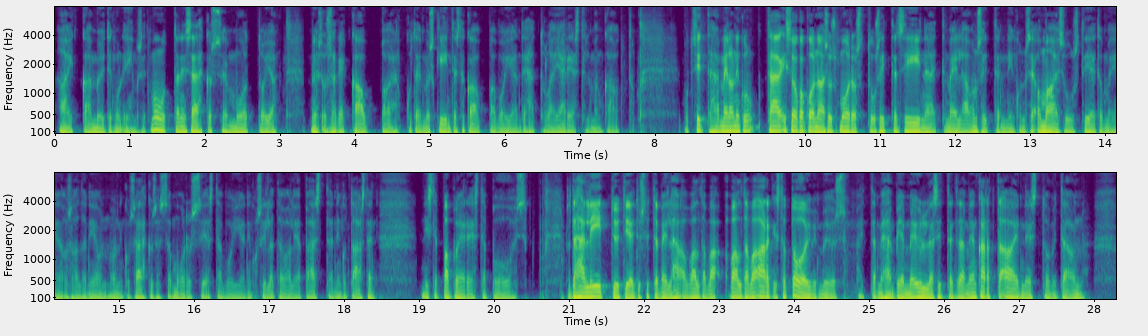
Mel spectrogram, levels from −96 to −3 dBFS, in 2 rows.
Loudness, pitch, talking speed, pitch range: -21 LUFS, 95 Hz, 175 wpm, 95-105 Hz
